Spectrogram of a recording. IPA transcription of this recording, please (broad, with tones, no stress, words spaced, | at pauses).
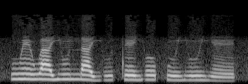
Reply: wɛ̃˦wa˦jũ˦ na˦˨ju˧ tɛ̃˧jo˧fũ˨ jũ˨ jɛ̃˨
